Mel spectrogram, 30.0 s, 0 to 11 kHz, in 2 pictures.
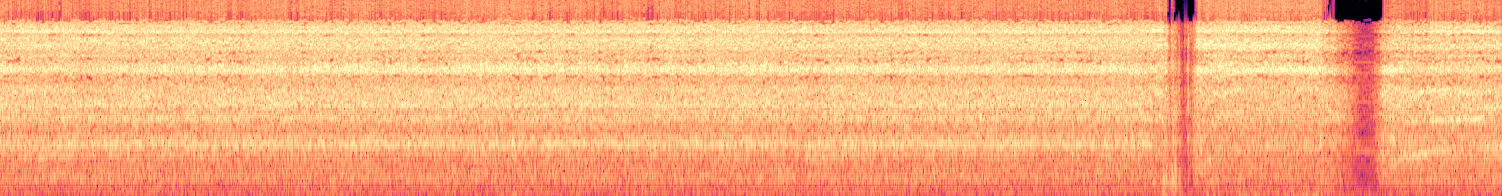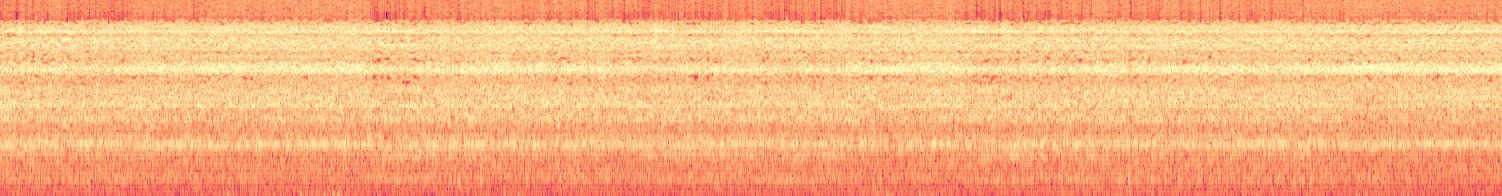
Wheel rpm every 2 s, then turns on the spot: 230, 230, 240, 230, 230, 210, 130, 190, 230, 220, 230, 230, 220, 230, 230.
none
